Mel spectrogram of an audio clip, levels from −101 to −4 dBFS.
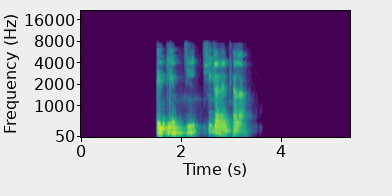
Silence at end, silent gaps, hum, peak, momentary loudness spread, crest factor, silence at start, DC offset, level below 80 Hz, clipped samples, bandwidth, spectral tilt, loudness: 2.05 s; none; none; -2 dBFS; 9 LU; 20 dB; 1.5 s; under 0.1%; -62 dBFS; under 0.1%; 8 kHz; -7 dB/octave; -19 LUFS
